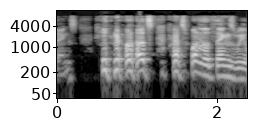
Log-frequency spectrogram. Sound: laughing

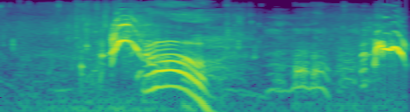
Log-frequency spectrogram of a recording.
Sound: screams; chuckles

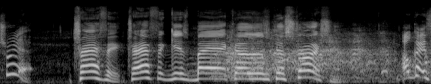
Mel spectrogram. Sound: audience laughing

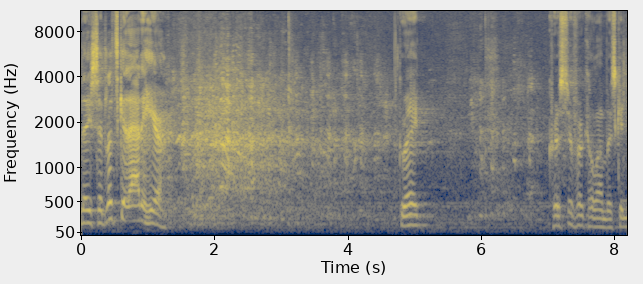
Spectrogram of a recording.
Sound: laughter

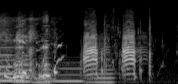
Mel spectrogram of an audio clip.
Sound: all laugh; ducks quack

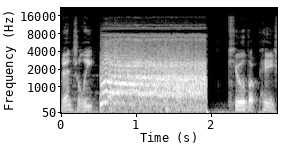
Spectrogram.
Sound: The late Mr. Jones screams in his deathbed

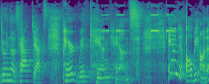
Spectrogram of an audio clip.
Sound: timer beeps

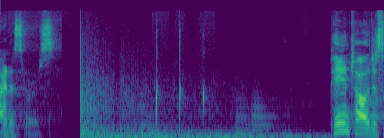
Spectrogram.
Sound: boom

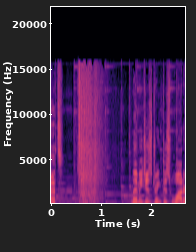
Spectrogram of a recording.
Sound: splashing

